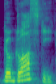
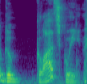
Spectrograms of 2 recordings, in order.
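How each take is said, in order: First: Gugloski said cleanly as "Gug-los-kee"; corrected name. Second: Gugloski ending in "skwee", not "skee"; slip on the name. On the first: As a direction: fix it: Gugloski ending in a plain "kee". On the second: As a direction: say Gugloski with a stray w sound, "Gug-los-kwee". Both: Real, not acted. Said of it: "I said squee".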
